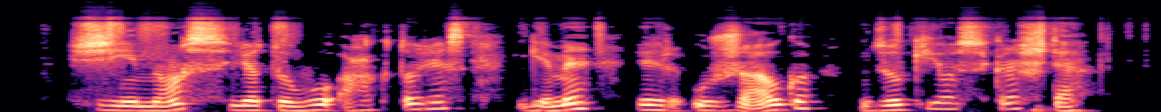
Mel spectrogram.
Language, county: Lithuanian, Kaunas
